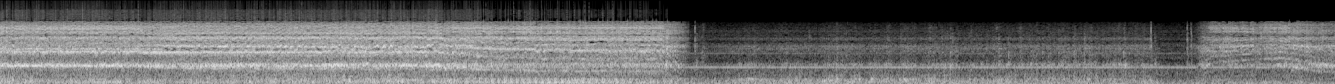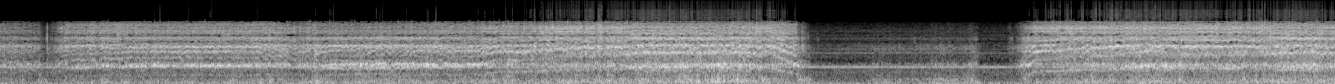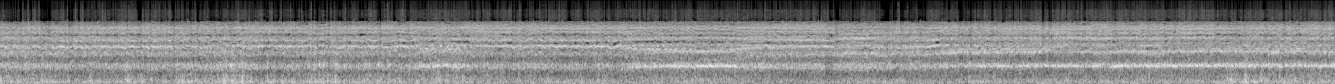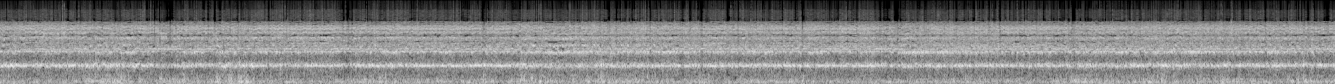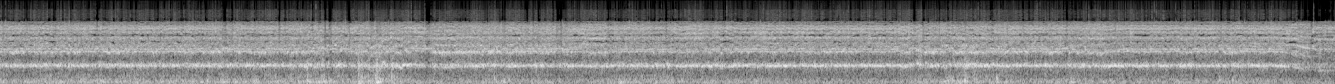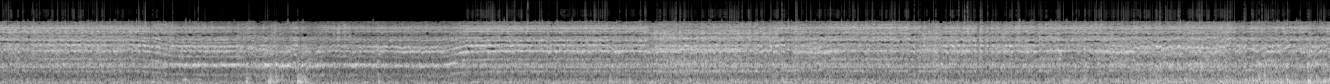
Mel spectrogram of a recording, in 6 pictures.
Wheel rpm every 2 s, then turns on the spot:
230, 210, 190, 80, 20, 20, 50, 100, 110, 170, 130, 30, 190, 200, 200, 200, 200, 200, 220, 230, 230, 230, 230, 230, 230, 230, 240, 240, 230, 230, 230, 230, 230, 190, 130, 120, 160, 160, 160, 160.
8-10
